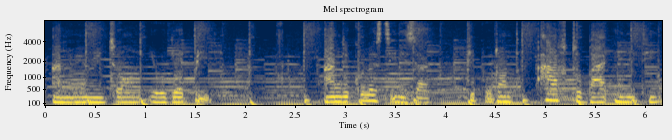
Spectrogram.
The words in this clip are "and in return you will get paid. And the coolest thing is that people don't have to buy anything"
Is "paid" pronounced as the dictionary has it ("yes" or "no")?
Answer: no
